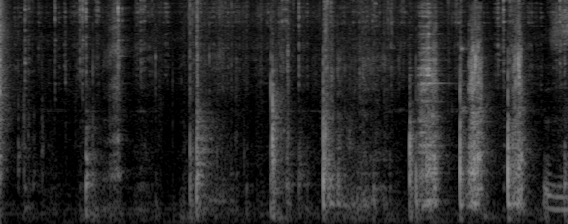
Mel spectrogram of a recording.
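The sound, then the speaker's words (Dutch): Walnuts being chopped into pieces on a board, a series of sharp knife strikes at an uneven pace, some clustered close together, with faint scraping and shuffling between them. “En dan moeten we tenslotte nog eh, de okernoten doen, hè? de walnoten.”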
